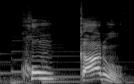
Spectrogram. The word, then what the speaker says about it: 콩가루: So we have 콩, beans, 가루, powder, 콩가루. Notice the pronunciation is there from combining the words, but it doesn't happen in spelling because there would be no way today to write it like that.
